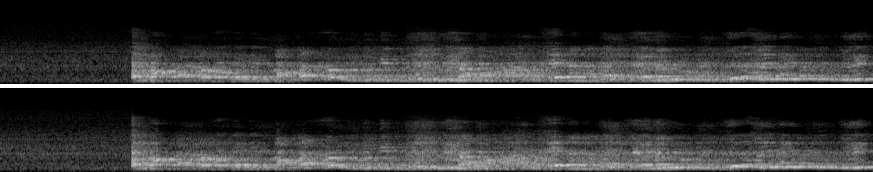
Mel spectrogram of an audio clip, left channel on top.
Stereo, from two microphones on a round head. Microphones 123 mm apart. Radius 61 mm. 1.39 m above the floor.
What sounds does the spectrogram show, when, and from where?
1.3 s laughter: 60° right (ahead or behind), 3.5 m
